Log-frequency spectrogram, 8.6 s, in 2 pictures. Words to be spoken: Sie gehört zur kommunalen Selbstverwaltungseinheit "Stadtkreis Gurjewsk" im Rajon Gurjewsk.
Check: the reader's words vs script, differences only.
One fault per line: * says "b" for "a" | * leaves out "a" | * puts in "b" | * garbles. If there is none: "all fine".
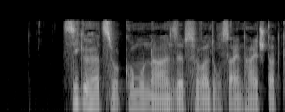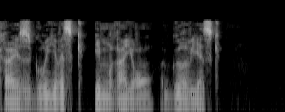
all fine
